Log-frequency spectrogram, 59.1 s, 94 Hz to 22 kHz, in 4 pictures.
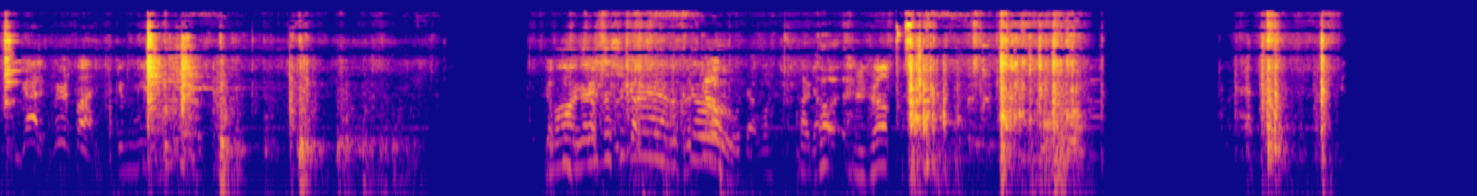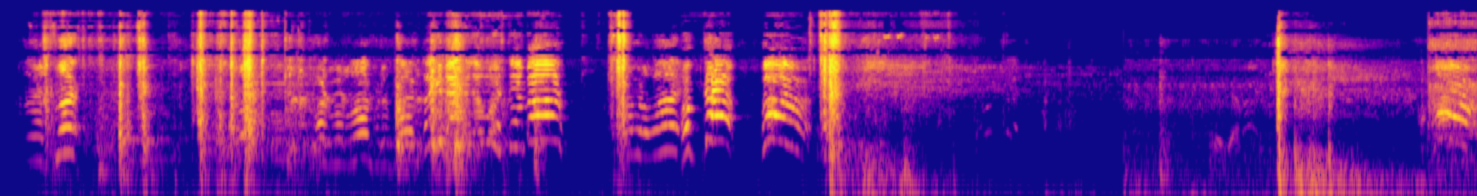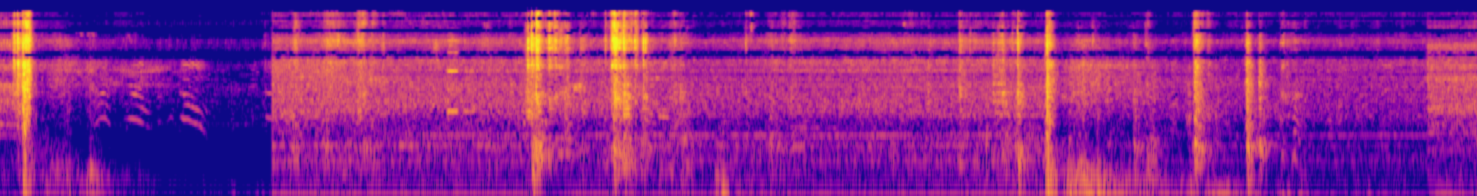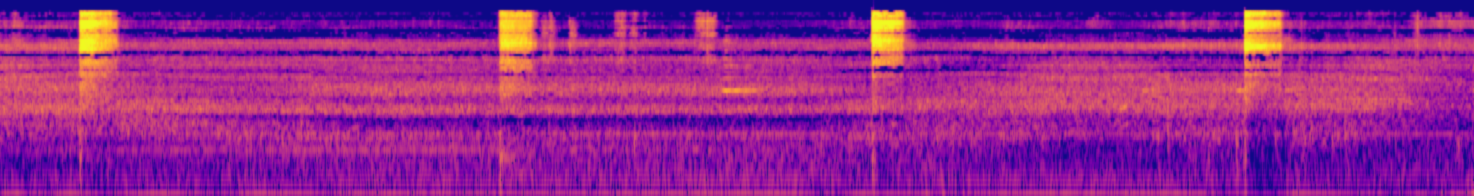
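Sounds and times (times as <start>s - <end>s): howitzer firing booms: 23.0s - 24.2s, 27.4s - 31.2s, 40.0s - 42.0s
low engine-like drone: 23.9s - 59.0s.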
